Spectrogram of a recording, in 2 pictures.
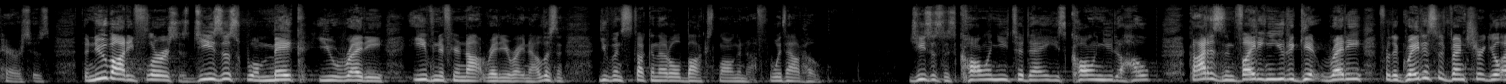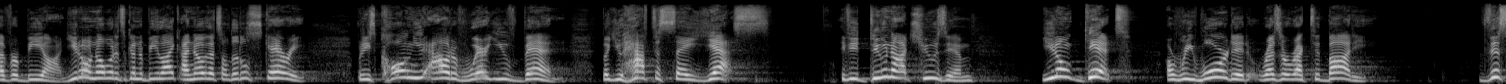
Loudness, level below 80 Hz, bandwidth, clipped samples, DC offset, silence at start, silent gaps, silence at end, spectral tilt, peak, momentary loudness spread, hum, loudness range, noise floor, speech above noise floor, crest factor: -20 LUFS; -70 dBFS; 18 kHz; under 0.1%; under 0.1%; 0 s; none; 0 s; -4.5 dB/octave; 0 dBFS; 14 LU; none; 8 LU; -65 dBFS; 45 dB; 20 dB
